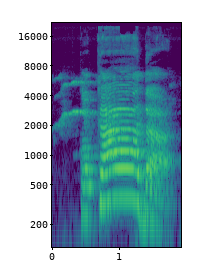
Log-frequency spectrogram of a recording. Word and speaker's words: cocada: Cocada. Qual foi a sílaba que eu pronunciei mais forte?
